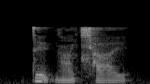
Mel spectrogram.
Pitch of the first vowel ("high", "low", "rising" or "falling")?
falling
